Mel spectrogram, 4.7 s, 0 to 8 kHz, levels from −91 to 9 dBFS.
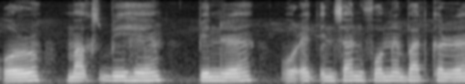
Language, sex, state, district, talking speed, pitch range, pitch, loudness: Hindi, male, Arunachal Pradesh, Papum Pare, 180 wpm, 130-145 Hz, 135 Hz, -15 LUFS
